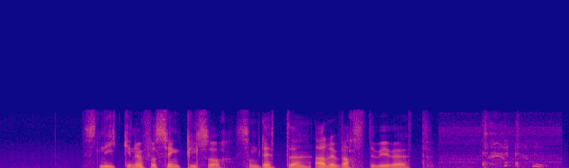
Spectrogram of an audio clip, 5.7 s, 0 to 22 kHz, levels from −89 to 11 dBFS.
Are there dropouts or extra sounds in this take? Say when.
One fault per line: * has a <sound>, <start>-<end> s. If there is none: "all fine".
* has a throat clearing, 4.8-5.6 s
